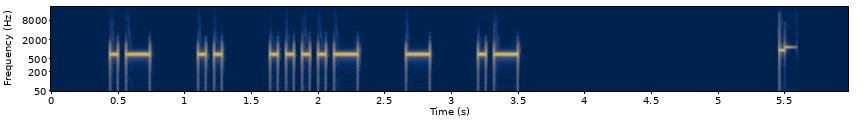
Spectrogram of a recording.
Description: Morse code, heard as a keyed tone, about 20 wpm, spaced as for 15 wpm, 700 Hz. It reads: AI4TA
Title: 055 Lesson 10g - Letter r - Call Signs 20wpm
